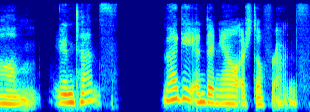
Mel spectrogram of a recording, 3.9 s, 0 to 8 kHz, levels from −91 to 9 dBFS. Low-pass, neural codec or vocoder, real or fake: 7.2 kHz; codec, 44.1 kHz, 2.6 kbps, DAC; fake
